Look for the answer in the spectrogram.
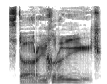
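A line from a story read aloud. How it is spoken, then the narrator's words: Hunchback's roar. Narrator (Russian): проревел горбатый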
